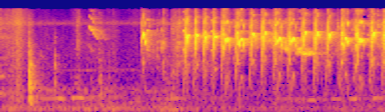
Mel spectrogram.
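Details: Brown-throated sunbird lure song for captive birds: a few scattered faint notes, then a sudden rapid, rolling series of high chirps that continues to the end.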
